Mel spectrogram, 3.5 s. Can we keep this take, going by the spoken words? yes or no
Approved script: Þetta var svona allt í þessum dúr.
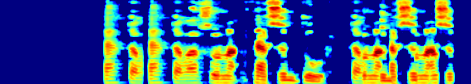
no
